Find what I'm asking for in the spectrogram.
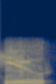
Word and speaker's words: Hugh: So if you put my name, it's Hugh, H-U-G-H, Traulson is spelled T like Tom, R-A-U-L-S-E-N like Nancy on YouTube.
